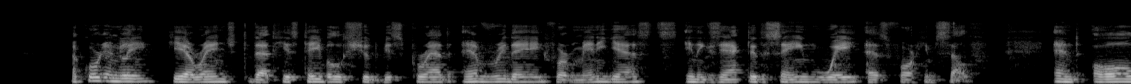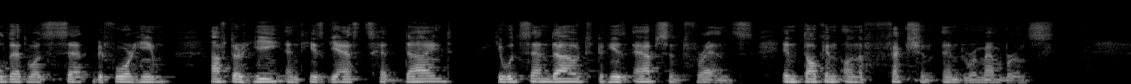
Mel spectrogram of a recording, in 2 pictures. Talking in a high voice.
No: low, 120 Hz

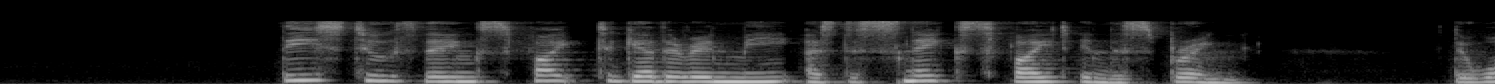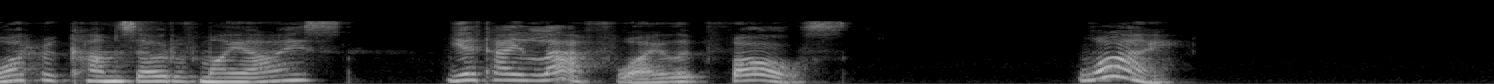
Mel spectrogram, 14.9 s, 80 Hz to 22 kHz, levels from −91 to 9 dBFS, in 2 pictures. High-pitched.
Yes: high, 220 Hz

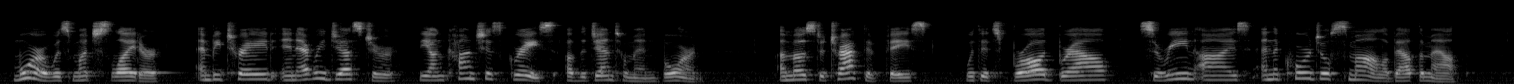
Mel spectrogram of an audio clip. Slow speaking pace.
Yes: slow, 130 wpm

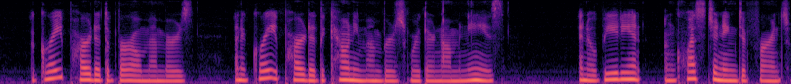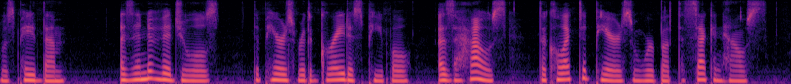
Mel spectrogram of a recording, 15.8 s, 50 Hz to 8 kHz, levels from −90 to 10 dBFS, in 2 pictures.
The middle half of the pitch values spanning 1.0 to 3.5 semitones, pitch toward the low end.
No: average, 2.9 semitones; medium, 185 Hz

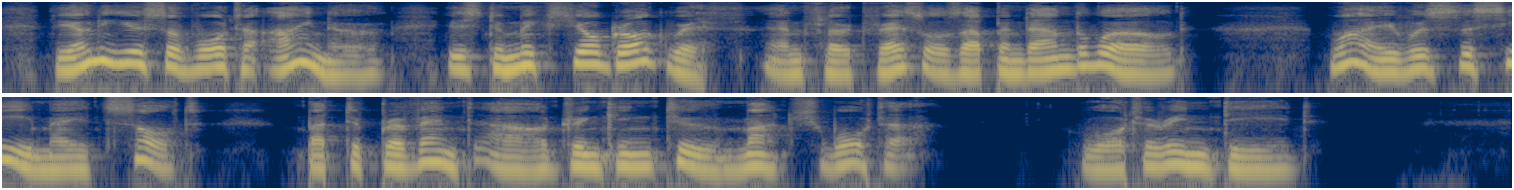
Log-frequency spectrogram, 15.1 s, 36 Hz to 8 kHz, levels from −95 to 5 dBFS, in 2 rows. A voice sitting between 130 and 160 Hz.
Yes: low, 135 Hz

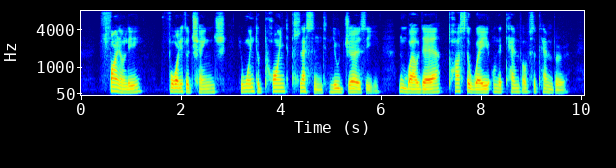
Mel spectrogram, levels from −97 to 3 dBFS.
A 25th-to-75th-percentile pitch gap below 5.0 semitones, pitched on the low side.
Yes: average, 2.9 semitones; low, 120 Hz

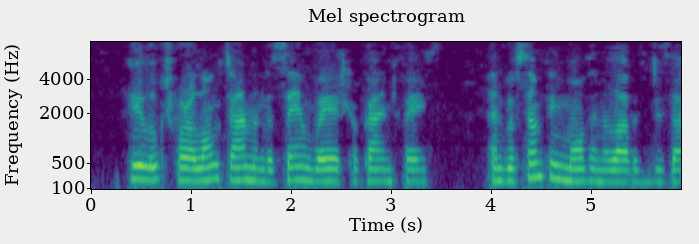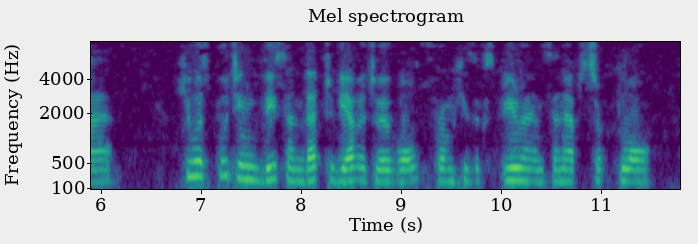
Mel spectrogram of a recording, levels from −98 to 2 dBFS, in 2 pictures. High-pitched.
Yes: high, 200 Hz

